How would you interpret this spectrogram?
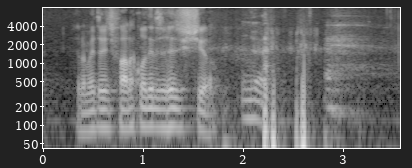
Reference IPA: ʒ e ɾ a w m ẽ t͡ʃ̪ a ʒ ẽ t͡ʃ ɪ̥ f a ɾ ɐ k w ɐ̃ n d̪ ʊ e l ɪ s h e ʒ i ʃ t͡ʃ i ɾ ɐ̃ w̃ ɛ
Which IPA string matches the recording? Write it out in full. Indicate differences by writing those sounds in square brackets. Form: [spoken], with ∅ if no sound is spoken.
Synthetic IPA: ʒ e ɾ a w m ẽ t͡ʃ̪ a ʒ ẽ t͡ʃ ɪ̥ f a [l] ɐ k w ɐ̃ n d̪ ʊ e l ɪ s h e [z] i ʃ t͡ʃ i ɾ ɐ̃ w̃ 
